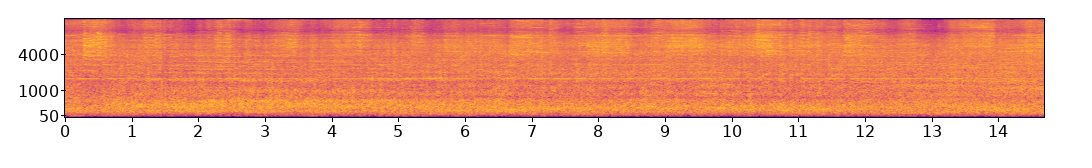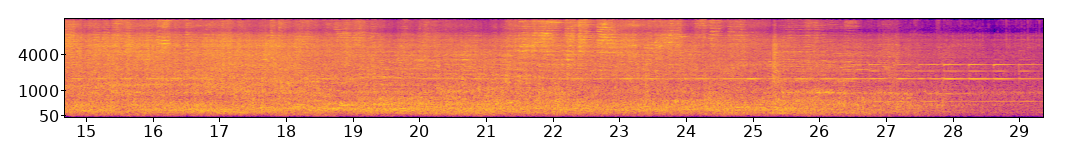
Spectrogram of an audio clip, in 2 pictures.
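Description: Freight train of tank cars rolling through a level crossing: a steady rumble and clatter of wheels on the rails, with the crossing's warning bell ringing throughout. Near the end the last car clears, the rumble fades, and the bell's regular strokes stand out.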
